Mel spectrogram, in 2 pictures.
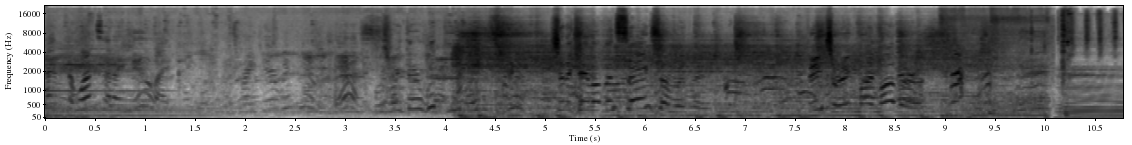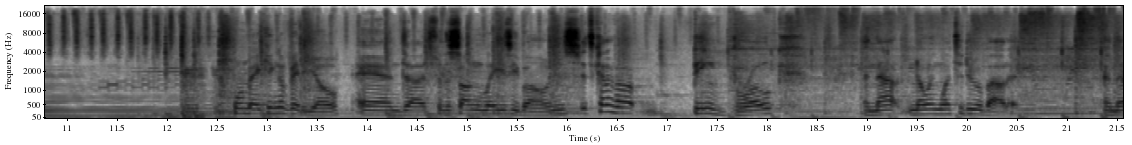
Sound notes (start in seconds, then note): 8.6 mother laughing; 10.3 intense electronic music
